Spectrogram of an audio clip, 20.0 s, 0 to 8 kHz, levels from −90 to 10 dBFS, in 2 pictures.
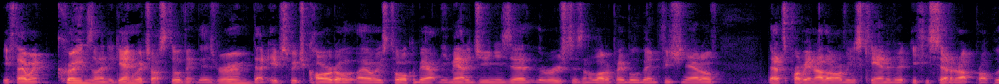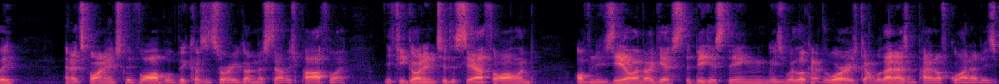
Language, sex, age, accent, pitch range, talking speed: English, male, 20-39, Australian, 100-110 Hz, 270 wpm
